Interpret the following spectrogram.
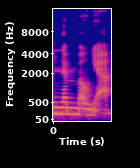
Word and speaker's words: pneumonia: an example would be pneumonia you don't pronounce the p there but if p n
